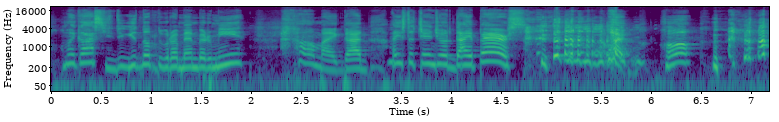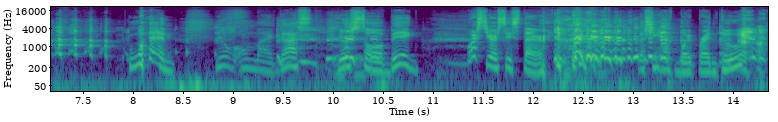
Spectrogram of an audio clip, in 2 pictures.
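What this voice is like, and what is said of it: Put-on Filipino aunt accent. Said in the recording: “in an accent I can barely understand”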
